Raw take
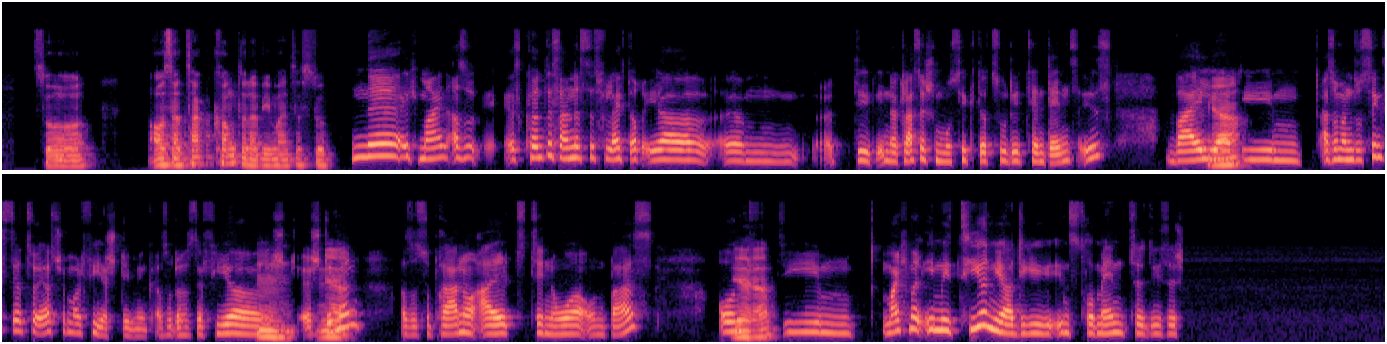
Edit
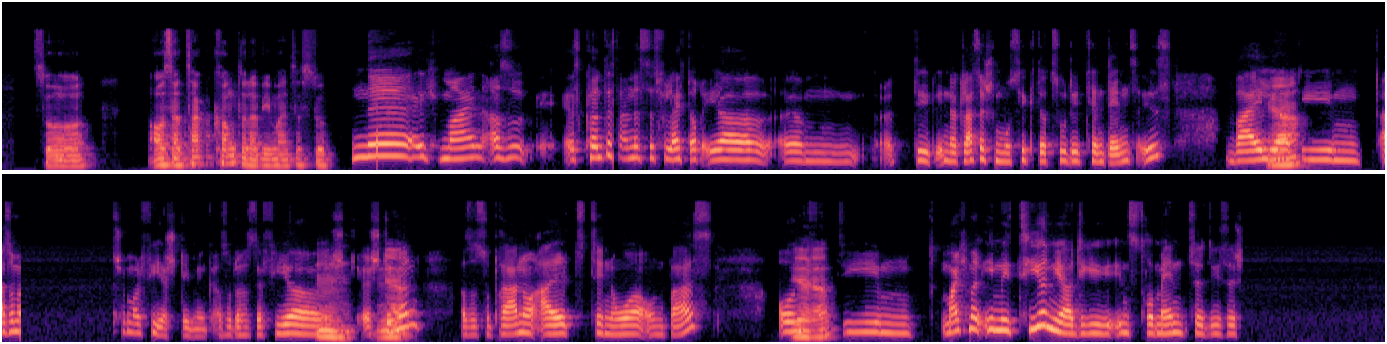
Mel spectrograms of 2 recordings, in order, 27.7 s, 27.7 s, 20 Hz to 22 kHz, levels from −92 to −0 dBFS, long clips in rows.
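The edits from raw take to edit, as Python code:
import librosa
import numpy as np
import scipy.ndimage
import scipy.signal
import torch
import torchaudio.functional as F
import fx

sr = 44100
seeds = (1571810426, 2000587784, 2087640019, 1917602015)

y = fx.edit(x, sr, fx.stretch_span(start_s=3.75, length_s=1.19, factor=1.5),
    fx.fade_in_span(start_s=5.52, length_s=0.35),
    fx.room_tone_fill(start_s=13.42, length_s=0.93), tone=tone)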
